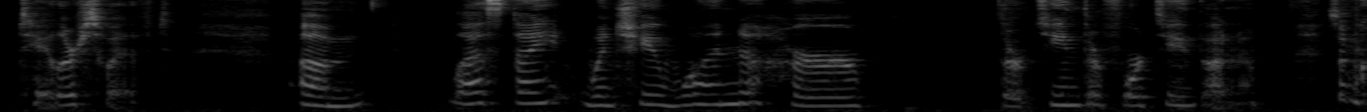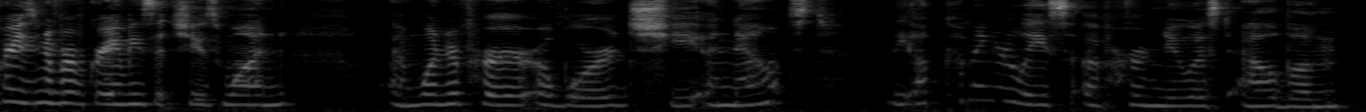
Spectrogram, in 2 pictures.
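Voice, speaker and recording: A woman's voice: high-pitched, moderate pace, husky. A woman giving casual, chatty explanatory business commentary as the host, acting out little imagined remarks as she goes. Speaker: host of a marketing commentary show.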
